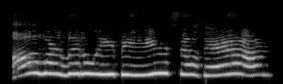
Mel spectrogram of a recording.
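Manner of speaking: high, loud, sustained mock cry; put-on high-pitched dismay; mock exclamation. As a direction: draw it out high and loud in one held pitch. Mock cry for a fallen alien.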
